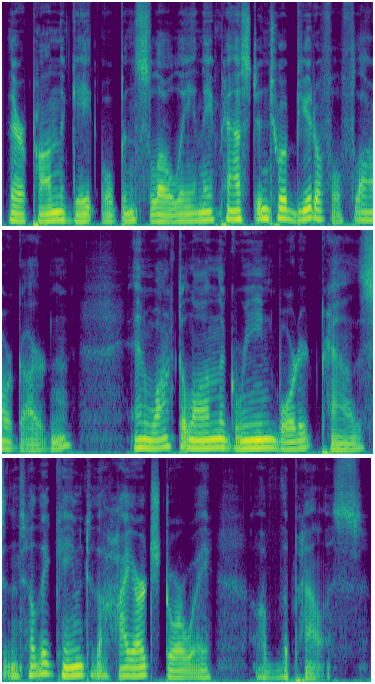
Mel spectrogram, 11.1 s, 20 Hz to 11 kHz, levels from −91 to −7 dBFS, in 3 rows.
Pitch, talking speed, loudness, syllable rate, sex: 110 Hz, 165 wpm, -20 LUFS, 5.2 syllables/s, male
